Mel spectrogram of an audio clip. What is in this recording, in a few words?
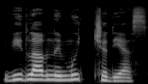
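"видлавны мыччӧдъяс", Komi, female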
